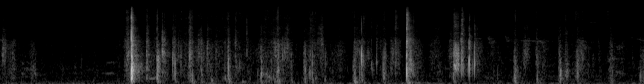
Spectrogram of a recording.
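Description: A single sharp knock about a second in, then a run of irregular scuffing footsteps on a dirt floor as people scramble after a goat that has broken loose.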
